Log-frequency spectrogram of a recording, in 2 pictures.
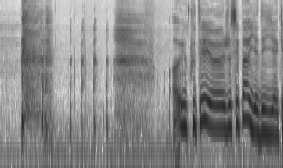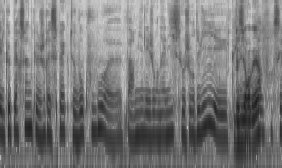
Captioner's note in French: Rires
